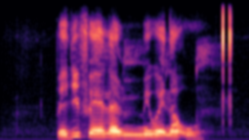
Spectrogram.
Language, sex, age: Northern Sotho, female, 25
